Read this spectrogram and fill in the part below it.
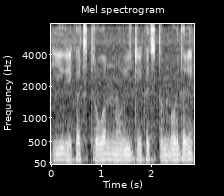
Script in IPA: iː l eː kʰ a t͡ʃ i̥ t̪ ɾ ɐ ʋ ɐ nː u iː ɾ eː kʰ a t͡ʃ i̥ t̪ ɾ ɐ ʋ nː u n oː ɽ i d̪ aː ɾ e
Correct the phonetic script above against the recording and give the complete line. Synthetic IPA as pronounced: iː ɾ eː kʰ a t͡ʃ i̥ t̪ ɾ ɐ ʋ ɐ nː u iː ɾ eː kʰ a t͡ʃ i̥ t̪ ɾ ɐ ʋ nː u n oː ɽ i d̪ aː ɾ e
